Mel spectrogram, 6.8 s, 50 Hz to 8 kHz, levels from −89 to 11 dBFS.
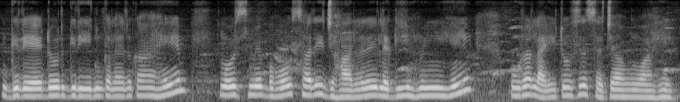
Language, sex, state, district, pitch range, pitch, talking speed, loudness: Hindi, female, Uttar Pradesh, Jyotiba Phule Nagar, 170-200 Hz, 185 Hz, 175 wpm, -15 LUFS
